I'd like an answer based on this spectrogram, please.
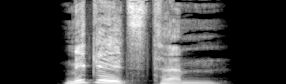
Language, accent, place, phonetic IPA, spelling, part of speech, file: German, Germany, Berlin, [ˈmɪtl̩stəm], mittelstem, adjective, De-mittelstem.ogg
- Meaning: strong dative masculine/neuter singular superlative degree of mittel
